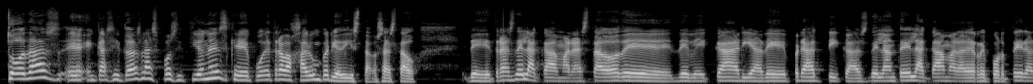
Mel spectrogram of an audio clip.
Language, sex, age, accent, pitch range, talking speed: Spanish, female, 30-49, Spanish, 155-210 Hz, 190 wpm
